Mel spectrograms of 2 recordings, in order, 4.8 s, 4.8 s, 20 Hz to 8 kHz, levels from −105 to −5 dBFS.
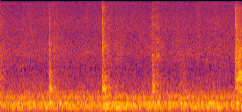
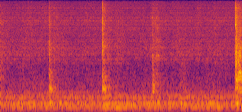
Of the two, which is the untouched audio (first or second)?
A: first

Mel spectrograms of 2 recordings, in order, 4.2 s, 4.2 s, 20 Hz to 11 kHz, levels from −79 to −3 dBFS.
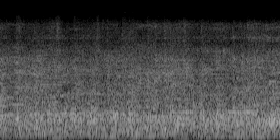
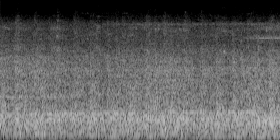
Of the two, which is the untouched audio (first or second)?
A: second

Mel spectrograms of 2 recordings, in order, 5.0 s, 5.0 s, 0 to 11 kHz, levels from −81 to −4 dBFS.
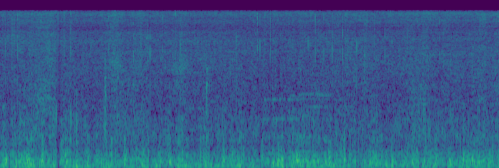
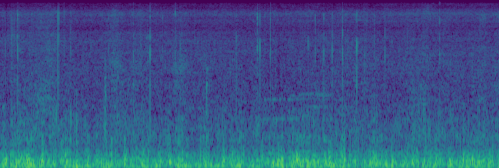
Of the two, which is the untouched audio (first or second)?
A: first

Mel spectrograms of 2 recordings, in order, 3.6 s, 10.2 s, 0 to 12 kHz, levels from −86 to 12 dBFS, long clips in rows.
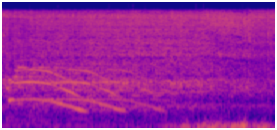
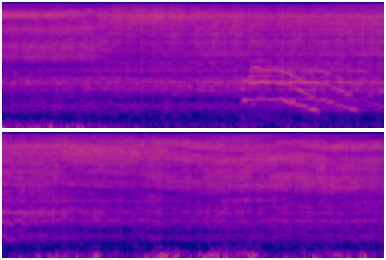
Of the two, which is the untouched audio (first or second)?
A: first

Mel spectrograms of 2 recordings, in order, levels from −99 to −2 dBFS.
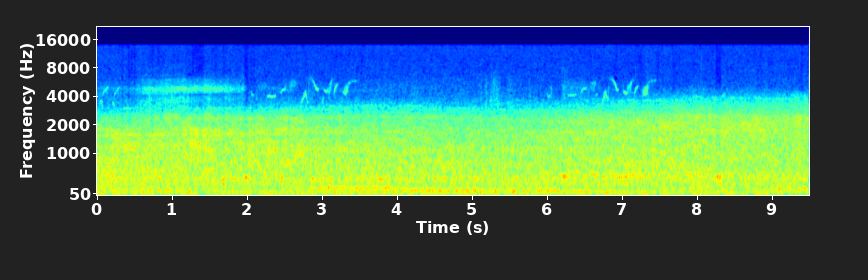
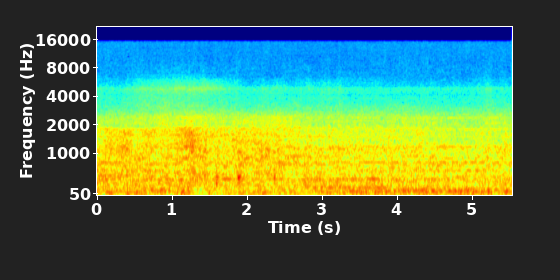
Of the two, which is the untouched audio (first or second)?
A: first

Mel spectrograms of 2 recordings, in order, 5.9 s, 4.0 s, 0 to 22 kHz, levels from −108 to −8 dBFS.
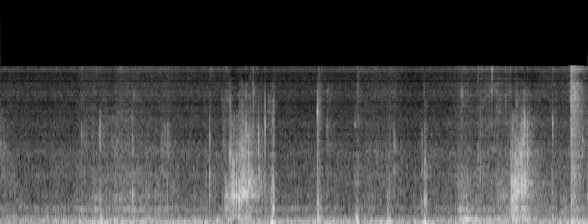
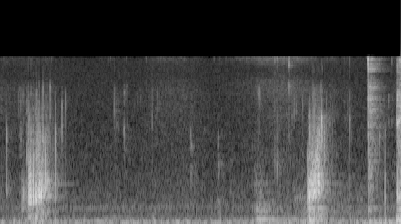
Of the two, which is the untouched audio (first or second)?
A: second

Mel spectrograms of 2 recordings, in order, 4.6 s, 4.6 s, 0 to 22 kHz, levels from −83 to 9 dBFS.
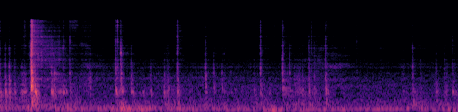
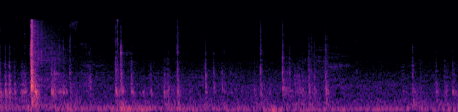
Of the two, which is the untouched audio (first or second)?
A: second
